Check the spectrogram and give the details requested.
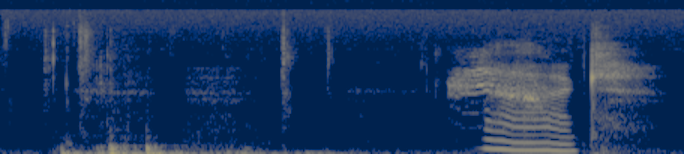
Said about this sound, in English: Jack Handsome Cat. Disrupting the pod.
